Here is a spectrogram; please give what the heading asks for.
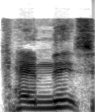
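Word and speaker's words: Chemnitz: come over and coach in Germany is it chemets is that how I pronouncing that correctly correct chemets yes how did that come about well uh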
